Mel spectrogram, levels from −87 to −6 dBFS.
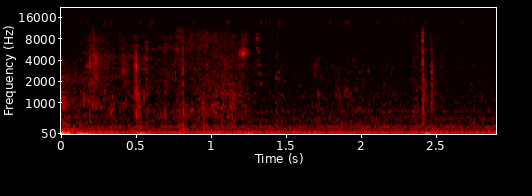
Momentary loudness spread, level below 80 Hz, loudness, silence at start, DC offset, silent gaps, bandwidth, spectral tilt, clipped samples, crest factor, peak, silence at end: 6 LU; -64 dBFS; -60 LUFS; 0 s; under 0.1%; none; 16 kHz; -2.5 dB/octave; under 0.1%; 20 dB; -36 dBFS; 0 s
